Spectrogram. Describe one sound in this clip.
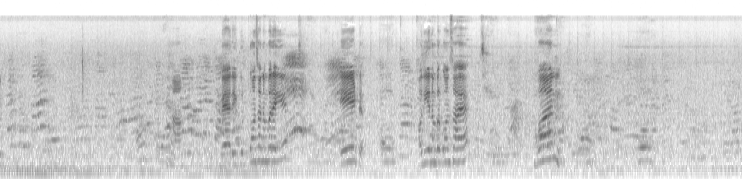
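A young girl talks and sings with animation close to a microphone.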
